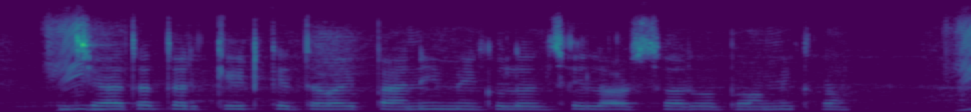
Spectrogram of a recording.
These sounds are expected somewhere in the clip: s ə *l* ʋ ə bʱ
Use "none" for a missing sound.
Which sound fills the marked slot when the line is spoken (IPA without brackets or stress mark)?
ɾ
